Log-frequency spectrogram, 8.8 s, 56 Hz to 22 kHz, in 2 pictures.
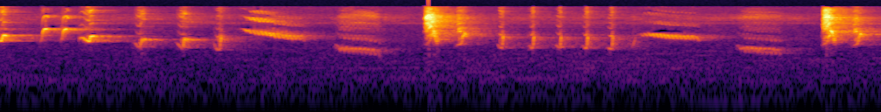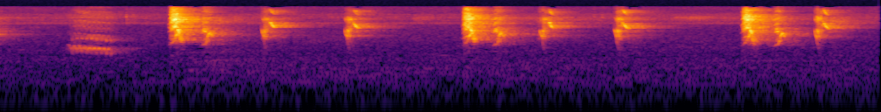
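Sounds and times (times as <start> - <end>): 
long-tailed shrike combination song: 0.0 - 8.7.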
